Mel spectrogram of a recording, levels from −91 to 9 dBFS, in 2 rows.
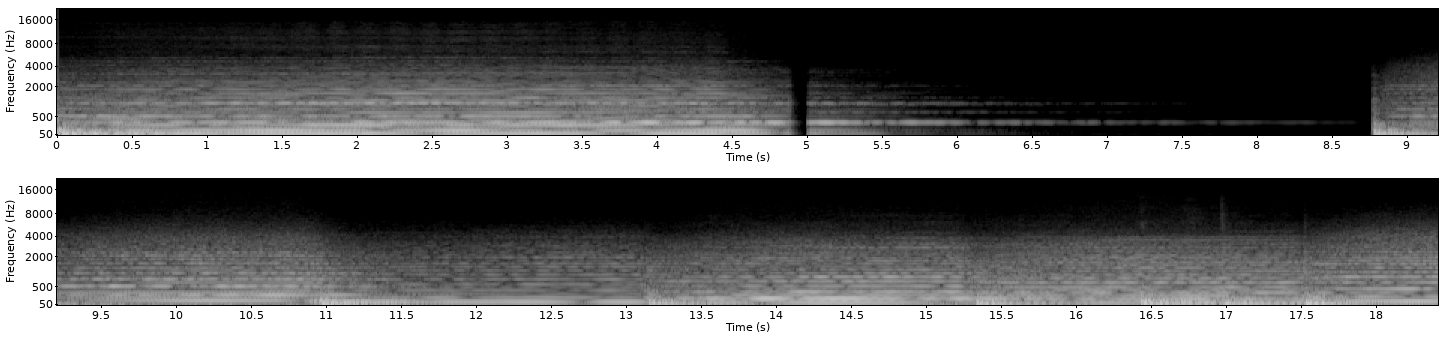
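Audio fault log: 4.87–5.02 s: burst of packet loss; about 120 ms missing, the last sound extended and faded for about 114 ms, then about 30 ms of silence before playback resumes.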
